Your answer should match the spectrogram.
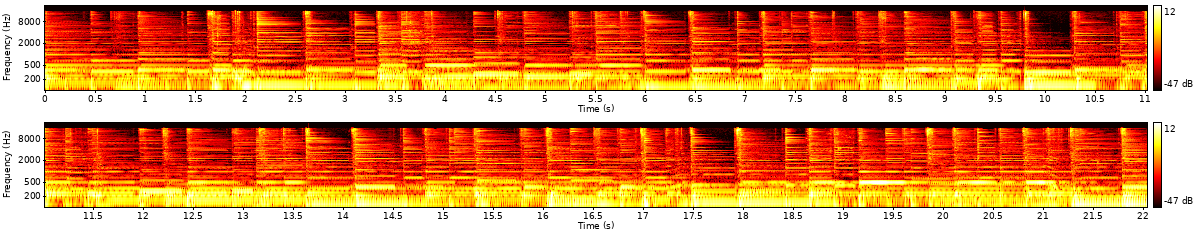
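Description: Acoustic guitar strummed in a steady rhythm, chords ringing, with no singing.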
